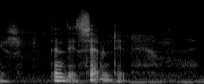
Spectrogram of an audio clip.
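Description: An elderly woman speaking a few soft words in the middle of a sentence, then a short pause.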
